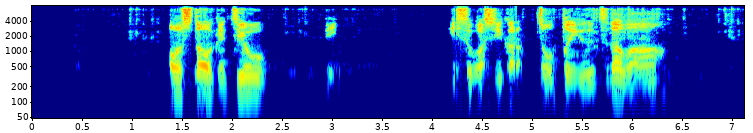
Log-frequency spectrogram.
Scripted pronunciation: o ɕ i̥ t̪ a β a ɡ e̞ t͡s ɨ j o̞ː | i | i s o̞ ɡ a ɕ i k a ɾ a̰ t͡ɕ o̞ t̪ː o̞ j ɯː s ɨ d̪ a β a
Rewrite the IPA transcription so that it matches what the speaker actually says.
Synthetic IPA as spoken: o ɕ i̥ t̪ a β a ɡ e̞ t͡s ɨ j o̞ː | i | i s o̞ ɡ a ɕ iː k a ɾ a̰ t͡ɕ o̞ t̪ː o̞ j ɯː t͡s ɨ d̪ a β a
